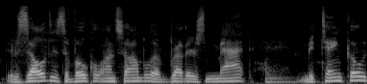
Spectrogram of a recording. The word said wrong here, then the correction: Mintenko: Did I say it right, Mitenko? – Mintenko. – Mintenko. – Close enough.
